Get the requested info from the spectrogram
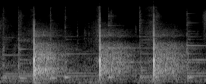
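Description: A kitchen knife chopping through a carrot onto a wooden cutting board: three sharp knocks about two-thirds of a second apart, over soft background music.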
